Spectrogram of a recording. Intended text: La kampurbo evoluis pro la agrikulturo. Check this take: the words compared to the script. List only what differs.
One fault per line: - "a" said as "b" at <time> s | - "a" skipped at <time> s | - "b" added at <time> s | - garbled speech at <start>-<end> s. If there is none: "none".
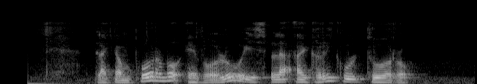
- "pro" skipped at 2.7 s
